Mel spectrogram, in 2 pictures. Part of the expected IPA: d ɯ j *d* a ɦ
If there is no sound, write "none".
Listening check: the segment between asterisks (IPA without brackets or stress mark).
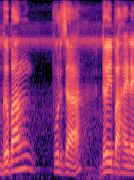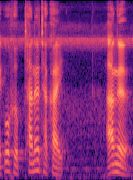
b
